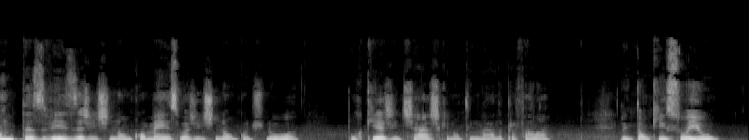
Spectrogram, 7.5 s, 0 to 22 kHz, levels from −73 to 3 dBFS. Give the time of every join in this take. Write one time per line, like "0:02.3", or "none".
0:06.2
